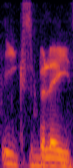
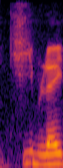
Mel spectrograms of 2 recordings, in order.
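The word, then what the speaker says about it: χ-blade: Oui, parce que ça se dit pas X-Blade, ça se dit Keyblade, mais ça s'écrit K.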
